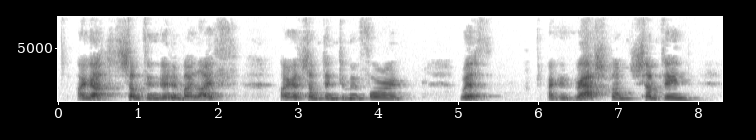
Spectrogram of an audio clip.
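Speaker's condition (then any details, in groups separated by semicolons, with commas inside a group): Head and neck cancer; 17-hour surgery, chemotherapy, radiation; about 4.5 years since diagnosis; relearned swallowing and speaking twice, feeding tube twice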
